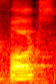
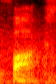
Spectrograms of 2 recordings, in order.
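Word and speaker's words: Faulks: Um even though his name is spelled F A U L Ks, you you pronounce it Fox, like Fox and Hen House.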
